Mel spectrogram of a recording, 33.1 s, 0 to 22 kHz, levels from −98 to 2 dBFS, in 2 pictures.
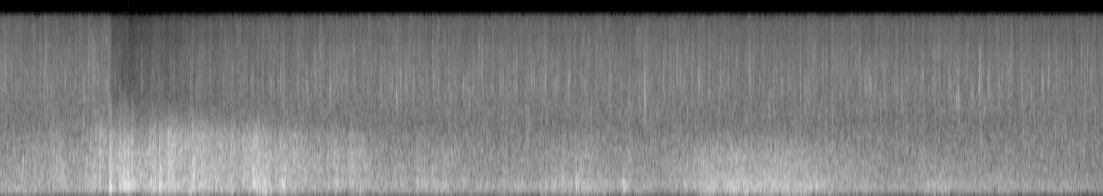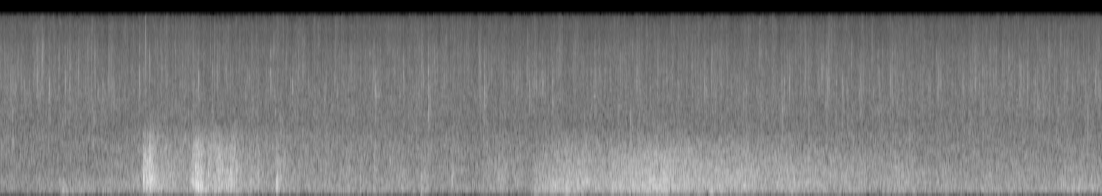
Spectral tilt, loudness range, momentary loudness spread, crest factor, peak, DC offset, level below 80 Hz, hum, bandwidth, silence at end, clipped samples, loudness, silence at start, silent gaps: -4.5 dB/octave; 10 LU; 12 LU; 22 dB; 0 dBFS; under 0.1%; -60 dBFS; none; 16 kHz; 0 s; under 0.1%; -23 LUFS; 0 s; none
